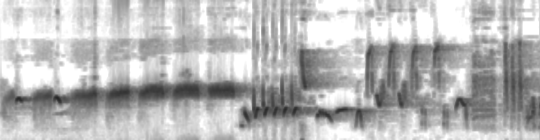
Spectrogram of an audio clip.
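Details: Sikatan londo, or Asian brown flycatcher, tutor song for songbirds: a long steady high whistled note, then fast clicking chips and varied slurred high notes.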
